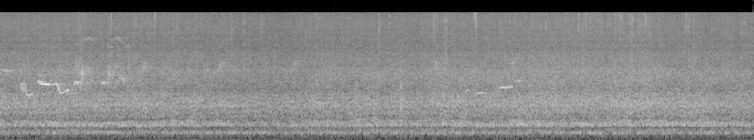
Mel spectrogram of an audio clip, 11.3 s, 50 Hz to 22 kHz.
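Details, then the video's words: Continuous humming of many honey bees in flight before the hive entrance, an even layered drone that swells slightly midway, with a brief faint bird note near the start. "Bienensummen am Flugloch - 5 Minuten das Summen der Bienen"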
